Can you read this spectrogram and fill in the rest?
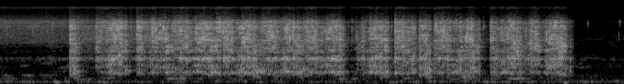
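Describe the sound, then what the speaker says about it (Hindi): Yogurt is stirred into a fried spice masala for an okra curry, a close, steady scraping and rasping of a spoon in the pan over a soft sizzle, continuous for several seconds before stopping. "अब इसमें हम डालेंगे आधा कप दही, और दही डाल के तुरंत ही हमें इसे चलाते रहना होगा"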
